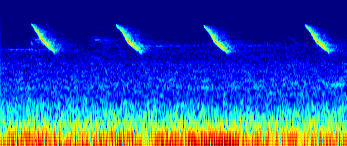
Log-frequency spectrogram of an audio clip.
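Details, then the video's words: A tailorbird gives a long call of sharp, high notes that slide downward, four in a row at just under one a second, over a constant low rumble. "Tailorbird sound| Call"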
